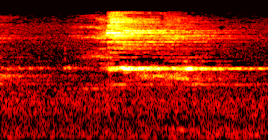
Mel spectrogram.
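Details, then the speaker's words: Brief, thin, high squeal that rises and fades in under a second while braking; the brakes squeal because they are worn out and finished. "it's your brakes that are squealing reason is because the brakes are done so if you hear that has annoys your brakes are finish"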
